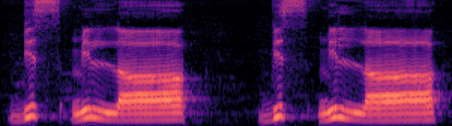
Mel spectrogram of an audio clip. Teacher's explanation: کھڑی زبر ہے، اس کو کھڑی حرکت بھی کہتے ہیں، اس کو ایک الف کی مقدار دراز کریں گے۔ یہ عام قاعدہ ہے کھڑی حرکات کا، اور اس کا اندازہ بند انگلی کو درمیانی حالت میں کھولنے سے لگایا جاتا ہے۔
